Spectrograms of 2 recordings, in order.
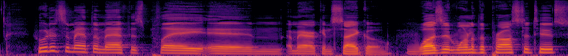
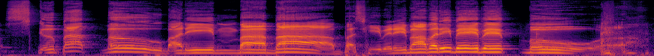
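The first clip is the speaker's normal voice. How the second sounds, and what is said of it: Scatting robot droid noises. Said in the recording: “That's my impression of R2 Scat 2.”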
